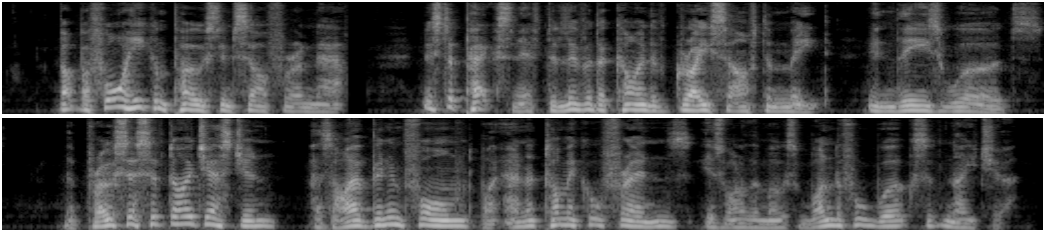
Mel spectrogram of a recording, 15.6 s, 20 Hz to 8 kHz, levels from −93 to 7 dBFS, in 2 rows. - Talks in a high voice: No, low, 130 Hz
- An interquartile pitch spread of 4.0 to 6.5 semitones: Yes, average, 5.3 semitones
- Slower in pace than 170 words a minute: Yes, average, 155 wpm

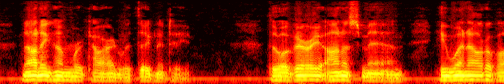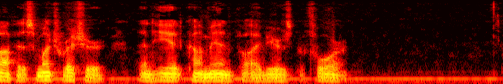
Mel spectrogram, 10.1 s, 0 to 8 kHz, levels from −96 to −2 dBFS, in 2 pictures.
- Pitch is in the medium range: No, very low, 95 Hz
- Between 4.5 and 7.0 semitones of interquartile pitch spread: No, average, 3.5 semitones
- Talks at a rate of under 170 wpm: Yes, average, 145 wpm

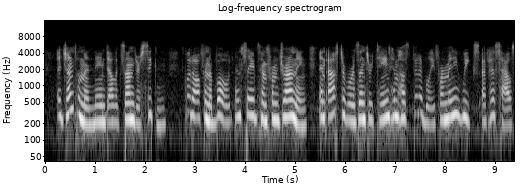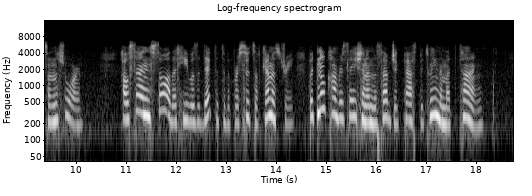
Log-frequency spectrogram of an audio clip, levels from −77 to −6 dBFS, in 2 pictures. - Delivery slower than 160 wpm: No, average, 165 wpm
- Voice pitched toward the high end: Yes, high, 245 Hz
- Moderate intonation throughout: Yes, average, 4.1 semitones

